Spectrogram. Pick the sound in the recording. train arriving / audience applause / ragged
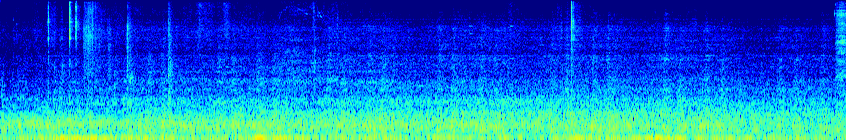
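train arriving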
